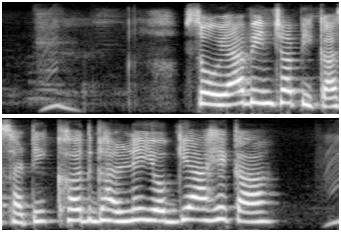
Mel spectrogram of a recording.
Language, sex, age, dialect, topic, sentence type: Marathi, female, 25-30, Standard Marathi, agriculture, question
